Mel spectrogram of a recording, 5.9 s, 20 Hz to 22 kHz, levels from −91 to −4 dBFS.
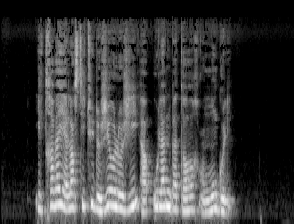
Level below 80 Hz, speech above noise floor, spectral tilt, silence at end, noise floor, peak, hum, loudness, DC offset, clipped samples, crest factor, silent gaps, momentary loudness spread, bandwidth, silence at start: -64 dBFS; 55 dB; -5 dB/octave; 1.25 s; -71 dBFS; -4 dBFS; none; -17 LUFS; under 0.1%; under 0.1%; 14 dB; none; 8 LU; 16.5 kHz; 0.7 s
